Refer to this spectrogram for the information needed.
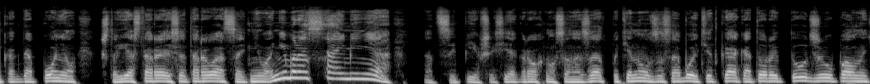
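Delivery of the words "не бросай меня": high, desperate plea; acted panic at normal volume, pitch way up; panicked cry. A narrator's reading. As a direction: cry out high, terrified of being left. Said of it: "заорал Титок не своим голосом".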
